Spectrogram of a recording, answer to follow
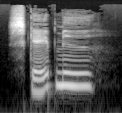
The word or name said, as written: skabmide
